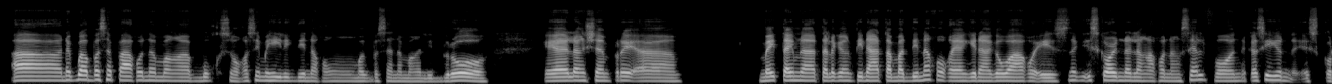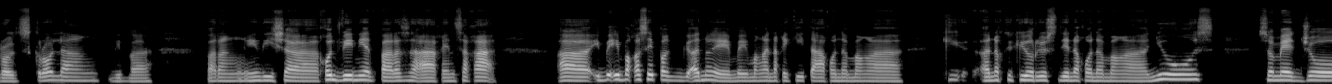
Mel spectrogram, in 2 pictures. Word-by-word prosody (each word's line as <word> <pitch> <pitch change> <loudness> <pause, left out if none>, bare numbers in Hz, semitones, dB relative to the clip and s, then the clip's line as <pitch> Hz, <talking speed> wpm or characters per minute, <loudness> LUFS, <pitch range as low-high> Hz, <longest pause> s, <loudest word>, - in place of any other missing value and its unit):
ah, 190 0 +4
nagbabasa 215 +2 +1
pa 190 -1 +3
ko 195 - -1
ng 190 -1 -3
mga 175 -1 -2 0.2
books 170 0 -8
'no, 150 - -4
kasi 165 +4 -5
mahilig 170 -2 -2
din 165 -1 -4
akong 155 0 -9
magbasa 155 +1 -7
ng 150 - -6
mga 145 0 -5
libro. 155 +1 +2 0.6
Kaya 170 +2 +4
lang 185 0 +2
siyempre, 180 0 0
ah, 155 -1 -1 0.8
may 180 +3 +3
time 190 0 +2
na 180 -1 +3
talagang 180 0 -1
tinatamad 175 -1 +1
din 180 +4 0
ako, 210 -2 -2
kaya 170 0 +2
ang - - -7
ginagawa 170 0 +2
ko 165 - -7
is 155 +4 -3
nag 195 - -4
i-scroll 190 0 +1
na 180 -1 -1
lang 165 -1 -2
ako 170 +2 -5
ng 160 0 -6
cellphone, 165 -4 -3
kasi 200 +4 -1
yun 170 -7 -7 0.2
scroll-scroll 155 +6 -2
lang 175 -2 -4
di 150 0 -9
ba, 145 -1 -5 0.6
parang 165 0 -3
hindi 185 +1 0
siya 160 -3 +1
convenient 210 -2 +4
para 175 -1 +3
sa 175 -4 +2
akin, 160 +1 -6
saka, 180 0 +2 0.6
ah, 175 -1 +5
iba-iba 225 +3 +2
kasi 225 +1 +3
pag 205 -3 0 0.2
ano, 200 +4 +2
eh, 165 -5 +1
may 165 0 -2
mga 170 +1 -2
nakikita 175 -1 -2
ako 165 +1 -4
na 165 - -3
mga 155 -1 -2 0.4
cu 220 - -10 0.3
ano 180 +2 +2
ku-curious 195 -1 +1
din 185 -1 +1
ako 180 0 -2
na 170 - -1
mga 160 -1 -2
news, 235 - +2 0.4
so 200 - -2
medyo 195 -1 +3
175 Hz, 170 wpm, -23 LUFS, 160-190 Hz, 0.8 s, ah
